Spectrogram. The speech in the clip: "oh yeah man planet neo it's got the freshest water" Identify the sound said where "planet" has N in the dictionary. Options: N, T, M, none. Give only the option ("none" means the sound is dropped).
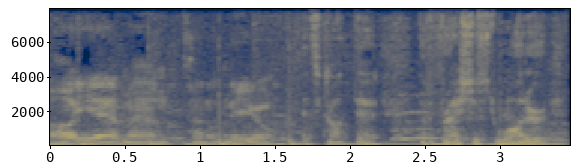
none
